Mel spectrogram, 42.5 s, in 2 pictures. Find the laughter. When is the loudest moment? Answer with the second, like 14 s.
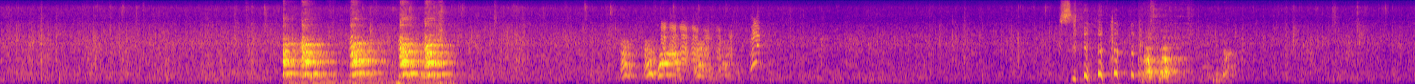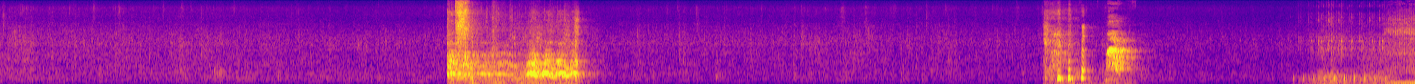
37 s.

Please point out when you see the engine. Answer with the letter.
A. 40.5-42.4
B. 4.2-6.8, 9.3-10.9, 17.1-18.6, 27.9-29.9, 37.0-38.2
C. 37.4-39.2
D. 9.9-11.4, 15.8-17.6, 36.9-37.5
A.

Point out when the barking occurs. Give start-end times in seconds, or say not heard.
4.2-6.8, 9.3-10.9, 17.1-18.6, 27.9-29.9, 37.0-38.2.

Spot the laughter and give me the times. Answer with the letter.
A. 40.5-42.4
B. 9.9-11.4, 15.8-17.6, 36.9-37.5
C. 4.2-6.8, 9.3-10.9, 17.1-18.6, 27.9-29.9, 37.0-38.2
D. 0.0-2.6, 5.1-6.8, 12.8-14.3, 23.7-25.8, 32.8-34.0
B.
